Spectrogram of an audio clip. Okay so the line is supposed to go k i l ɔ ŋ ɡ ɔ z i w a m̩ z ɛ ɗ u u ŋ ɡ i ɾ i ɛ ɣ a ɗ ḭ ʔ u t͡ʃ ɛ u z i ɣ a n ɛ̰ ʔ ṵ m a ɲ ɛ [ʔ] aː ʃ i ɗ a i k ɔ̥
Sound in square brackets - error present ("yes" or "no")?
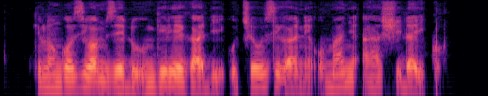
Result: no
